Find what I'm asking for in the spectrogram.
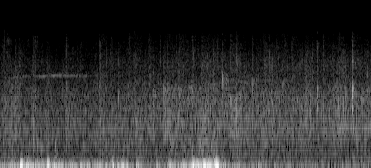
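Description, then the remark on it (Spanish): Many people across Spain applaud from their homes for healthcare workers, a dense, steady patter of clapping with a few louder bursts and no talking over it. “Hasta ahora España está citada, cada uno desde su domicilio, a aplaudir al personal sanitario que tanto está haciendo estos días por nosotros.”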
